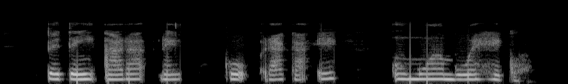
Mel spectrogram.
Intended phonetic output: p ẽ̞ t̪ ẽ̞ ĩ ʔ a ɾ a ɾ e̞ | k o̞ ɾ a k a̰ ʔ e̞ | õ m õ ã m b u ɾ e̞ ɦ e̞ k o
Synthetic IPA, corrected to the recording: p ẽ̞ t̪ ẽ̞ ĩ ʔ a ɾ a ɾ e̞ | k o̞ ɾ a k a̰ ʔ e̞ | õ m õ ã m b u e̞ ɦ e̞ k o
